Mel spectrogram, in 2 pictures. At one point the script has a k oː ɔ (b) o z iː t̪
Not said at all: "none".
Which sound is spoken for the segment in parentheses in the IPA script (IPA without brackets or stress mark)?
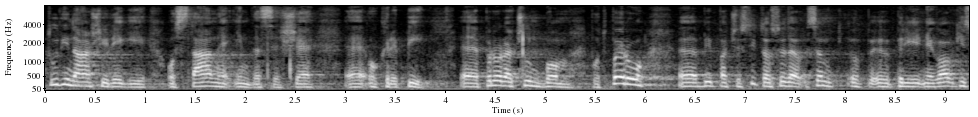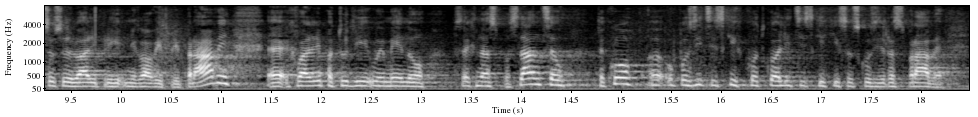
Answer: p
